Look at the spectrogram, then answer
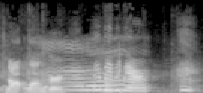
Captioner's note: crying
